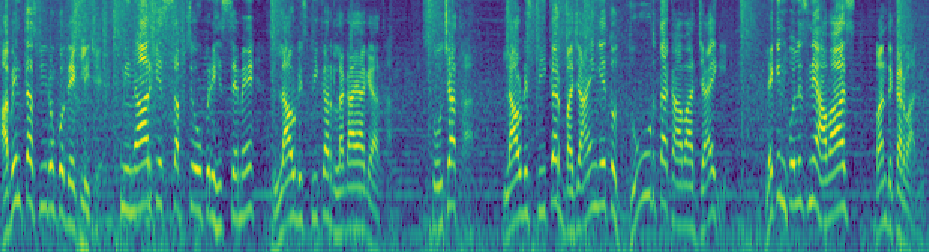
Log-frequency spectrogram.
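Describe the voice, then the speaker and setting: A man's voice: sits high, sing-song, normal speed. A man presenting scripted TV news narration in an emphatic, sensational, dramatic way. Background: background music.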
